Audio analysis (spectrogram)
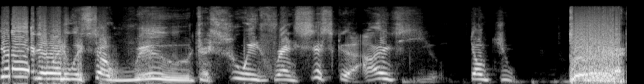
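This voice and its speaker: Fairly slow delivery in a put-on character voice pitched fairly high. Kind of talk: theatrical. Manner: scolding, dramatic.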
